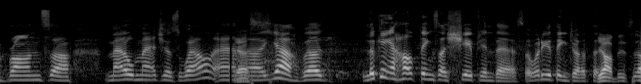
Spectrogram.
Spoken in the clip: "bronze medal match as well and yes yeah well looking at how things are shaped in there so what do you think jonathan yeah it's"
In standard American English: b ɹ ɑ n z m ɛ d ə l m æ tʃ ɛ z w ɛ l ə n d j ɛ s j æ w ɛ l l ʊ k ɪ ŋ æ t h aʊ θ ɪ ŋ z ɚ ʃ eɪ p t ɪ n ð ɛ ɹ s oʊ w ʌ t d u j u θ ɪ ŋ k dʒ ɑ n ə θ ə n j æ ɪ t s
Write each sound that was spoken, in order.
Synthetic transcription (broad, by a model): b ɹ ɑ n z m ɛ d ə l m æ tʃ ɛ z w ɛ l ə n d j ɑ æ w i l l ʊ k ɪ ŋ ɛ t h aʊ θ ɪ ŋ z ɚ ʃ eɪ p t ɪ n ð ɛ s oʊ w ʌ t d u j u θ ɪ ŋ k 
